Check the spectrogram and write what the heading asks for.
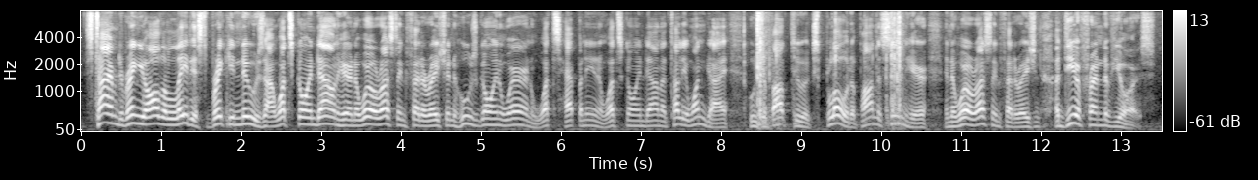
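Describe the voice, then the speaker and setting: A man's voice: fairly high pitch, expressive, fairly quick, few pauses, background noise. A man hosting a wrestling studio show, enthusiastically hyping the latest news. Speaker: studio host.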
